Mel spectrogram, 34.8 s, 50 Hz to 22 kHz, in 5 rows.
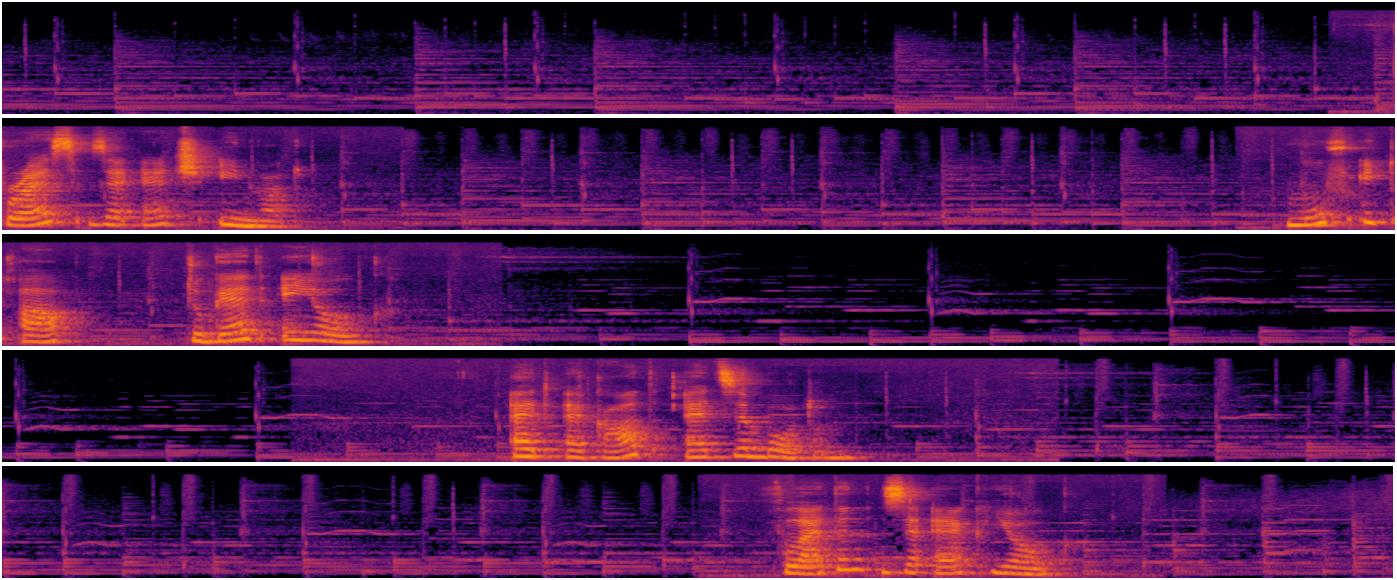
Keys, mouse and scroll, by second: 3.9 click, 5.3 3, 6.2 click, 8.8 i, 12.3 click, 13.3 e, 14.9 z, 20.8 click, 22.0 scroll up 2, 22.9 ctrl+r, 27.5 click, 29.9 3, 30.4 click, 31.3 g, 31.9 z.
